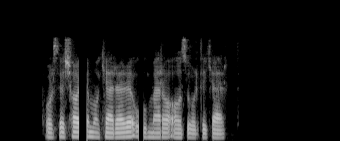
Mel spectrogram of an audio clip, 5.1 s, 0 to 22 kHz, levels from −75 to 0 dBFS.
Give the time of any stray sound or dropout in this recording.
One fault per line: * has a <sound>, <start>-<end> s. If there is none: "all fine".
* has a dropout, 1.2-1.3 s
* has a dropout, 2.1-2.1 s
